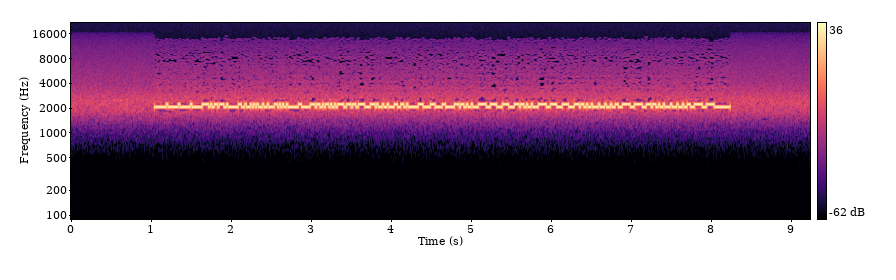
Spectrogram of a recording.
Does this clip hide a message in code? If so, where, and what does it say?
Yes: RTTY (50 baud, 170 Hz shift) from 1.0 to 8.2 s, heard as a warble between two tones, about 2150 Hz centre. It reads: PY4V DE OH8MMV 599 599 1255 1255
